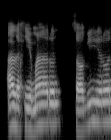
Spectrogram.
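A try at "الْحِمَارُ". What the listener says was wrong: Al-himaru, jangan pakai tanwin. Al-himaru.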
